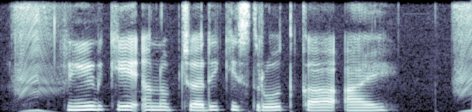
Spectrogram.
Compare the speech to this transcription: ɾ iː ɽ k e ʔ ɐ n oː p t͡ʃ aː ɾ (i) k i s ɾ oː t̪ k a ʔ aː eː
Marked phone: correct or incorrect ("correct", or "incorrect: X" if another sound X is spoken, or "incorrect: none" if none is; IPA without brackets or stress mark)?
correct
